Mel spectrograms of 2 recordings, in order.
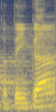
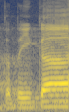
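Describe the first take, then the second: The two takes are said the same way.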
